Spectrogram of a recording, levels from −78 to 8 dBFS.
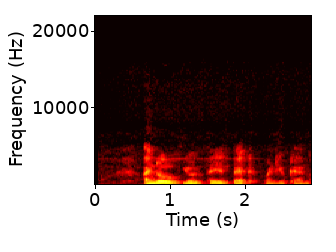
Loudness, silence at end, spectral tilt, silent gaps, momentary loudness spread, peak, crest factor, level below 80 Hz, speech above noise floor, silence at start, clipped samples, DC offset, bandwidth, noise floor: -19 LUFS; 0 s; -9 dB/octave; none; 20 LU; -2 dBFS; 18 dB; -44 dBFS; 32 dB; 0.65 s; under 0.1%; under 0.1%; 5.6 kHz; -51 dBFS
